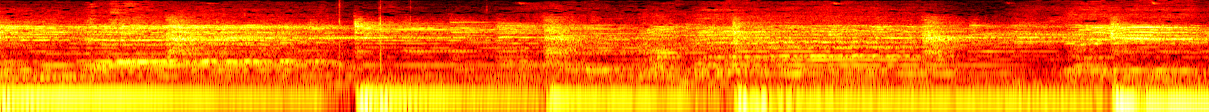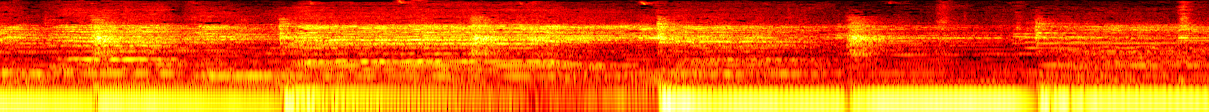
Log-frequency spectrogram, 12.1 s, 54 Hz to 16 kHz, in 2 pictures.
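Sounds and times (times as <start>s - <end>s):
amplified band: 0.0s - 12.0s
choir singing gospel: 0.0s - 12.0s
deep bass notes: 0.0s - 12.0s.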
